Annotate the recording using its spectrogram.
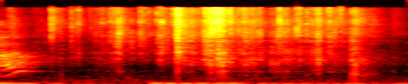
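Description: Crinkling of a foil trading-card pack wrapper being handled, a dense run of crackles lasting about a second and a half.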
